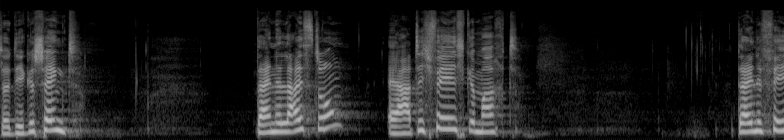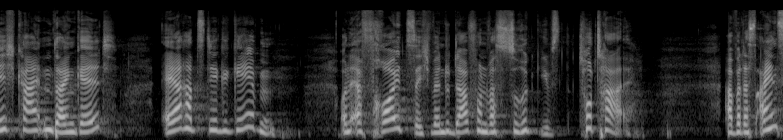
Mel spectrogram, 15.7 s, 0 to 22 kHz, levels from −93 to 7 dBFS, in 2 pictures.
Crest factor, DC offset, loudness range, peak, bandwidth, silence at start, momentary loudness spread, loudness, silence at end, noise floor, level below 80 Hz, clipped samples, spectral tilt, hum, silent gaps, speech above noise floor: 20 dB; under 0.1%; 4 LU; -10 dBFS; 16 kHz; 0 s; 14 LU; -28 LUFS; 0 s; -78 dBFS; -84 dBFS; under 0.1%; -3 dB/octave; none; none; 50 dB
